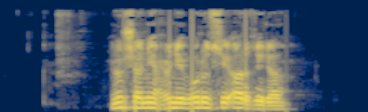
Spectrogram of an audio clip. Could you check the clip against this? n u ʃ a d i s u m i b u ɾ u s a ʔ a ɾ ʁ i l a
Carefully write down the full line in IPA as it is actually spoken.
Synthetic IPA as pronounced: n u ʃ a n i ħ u n i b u ɾ u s i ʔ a ɾ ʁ i ɾ a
